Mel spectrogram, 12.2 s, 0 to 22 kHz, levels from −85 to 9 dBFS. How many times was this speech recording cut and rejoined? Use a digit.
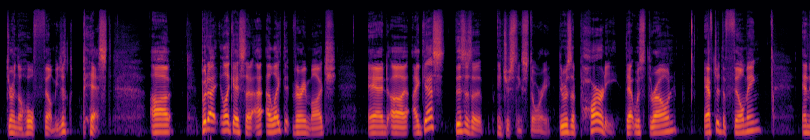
1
